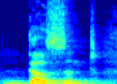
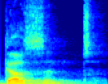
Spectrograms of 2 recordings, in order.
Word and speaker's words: doesn't: It's pronounced doesn't. There's a z sound there. It's not an s sound, so doesn't.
